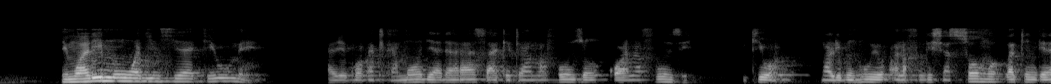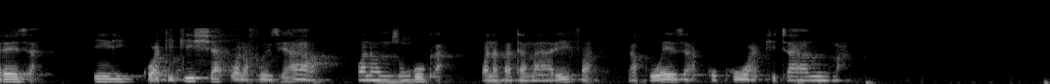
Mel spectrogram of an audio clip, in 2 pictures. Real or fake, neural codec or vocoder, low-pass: fake; autoencoder, 48 kHz, 32 numbers a frame, DAC-VAE, trained on Japanese speech; 5.4 kHz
